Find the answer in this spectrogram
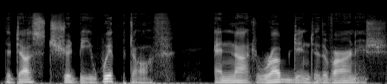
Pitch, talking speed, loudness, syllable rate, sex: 90 Hz, 185 wpm, -19 LUFS, 4.8 syllables/s, male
